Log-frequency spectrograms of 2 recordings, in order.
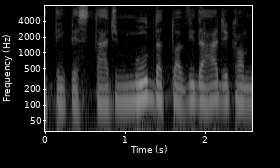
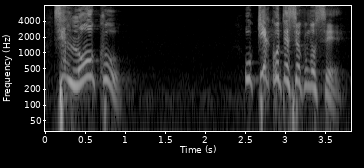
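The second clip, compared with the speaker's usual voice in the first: loud, higher exasperated scolding; scolding outburst; 14 semitones higher, 14 dB louder than usual. Acted. Neighbours scolding Abraham for abandoning his secure life, loud exasperated scolding. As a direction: yell at him like he's lost his mind.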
